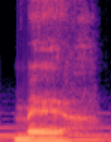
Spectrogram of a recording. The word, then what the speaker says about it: mère: In the French language, the word for sea and the word for mother have the same pronunciation. Mère, mère.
